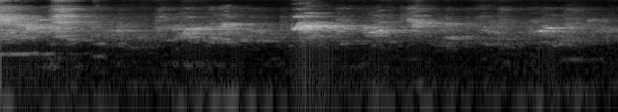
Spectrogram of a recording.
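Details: Budgerigars chirping during their morning feed: a dense, continuous chatter of high twittering notes with short brighter chirps standing out now and then, no other clear sounds.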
